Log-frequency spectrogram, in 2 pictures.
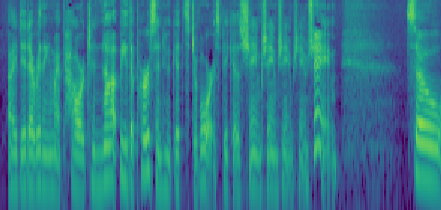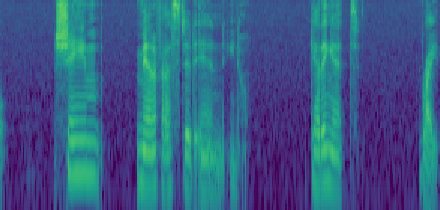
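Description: Speaking in a low, creaky voice, a woman in her thirties opens up on her podcast in a reflective monologue. She's candid and confessional, with laughs and repetitions, and the sound is dry and studio-clean.

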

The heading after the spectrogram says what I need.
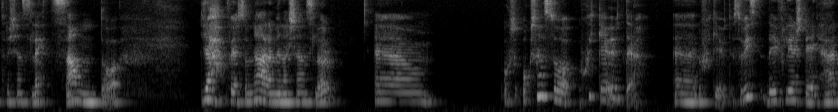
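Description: A woman's voice: fairly low pitch, reverberant. A woman hosting a personal podcast as a coach, speaking emotionally and acting out her past feelings as she tells a story.

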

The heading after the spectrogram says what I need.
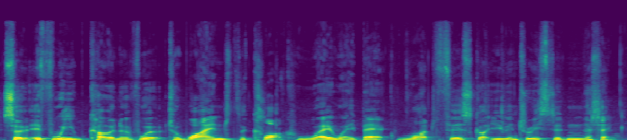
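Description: A man's voice: medium pitch, animated, measured pace, creaky, darkish tone. A man hosting a podcast, reading a scripted introduction, then interviewing a guest in an easy, conversational way. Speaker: podcast host.

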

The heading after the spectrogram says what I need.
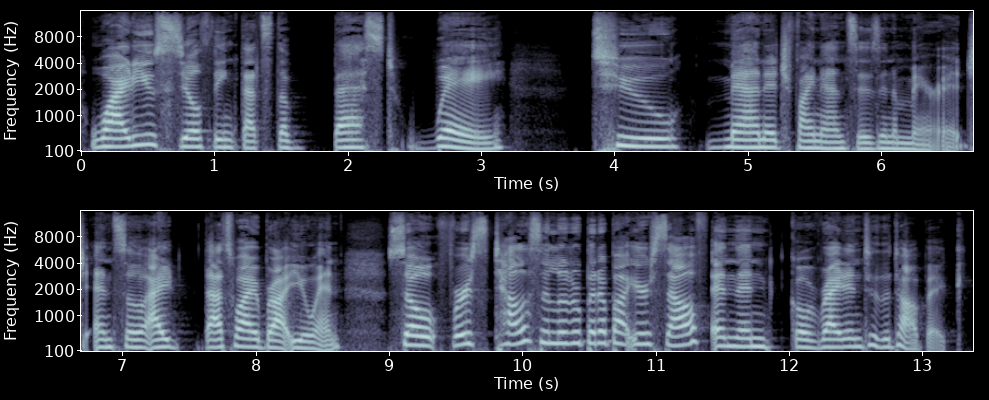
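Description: A woman hosting an interview podcast, asking measured, friendly questions. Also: mid-range voice, no room sound, studio quality. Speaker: podcast host.

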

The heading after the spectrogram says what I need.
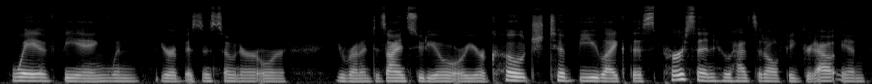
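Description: A woman's voice: lowish voice, darkish tone, no room sound. A woman hosting a podcast alone in a casual, candid, conversational way, recorded in a small closet. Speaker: podcast host. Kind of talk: casual solo podcast talk. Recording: dry, close closet sound.

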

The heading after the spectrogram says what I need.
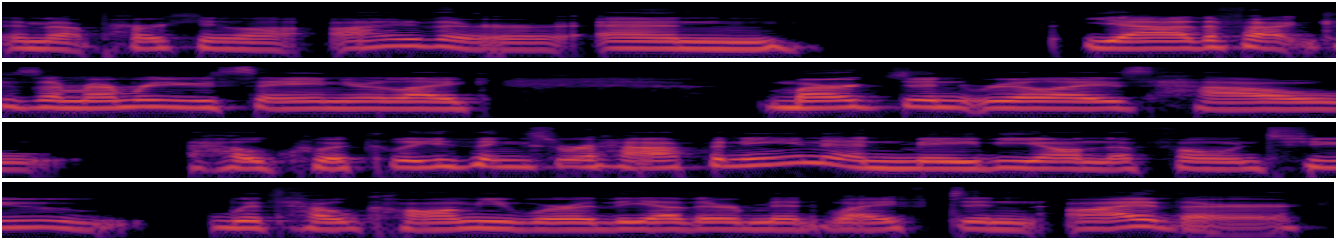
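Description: A woman with a lowish, gravelly voice hosts an interview, affirming her guest and recapping what she heard. The recording is dry and close, with no room sound. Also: fairly even intonation, moderate pace, dry recording. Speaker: podcast host. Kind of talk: podcast interview.

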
